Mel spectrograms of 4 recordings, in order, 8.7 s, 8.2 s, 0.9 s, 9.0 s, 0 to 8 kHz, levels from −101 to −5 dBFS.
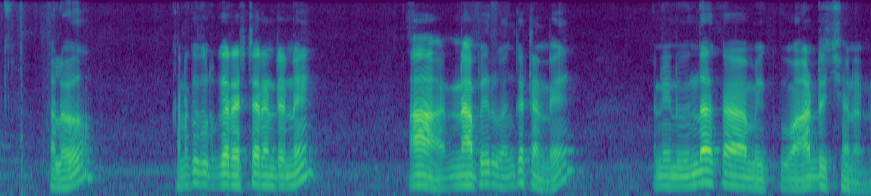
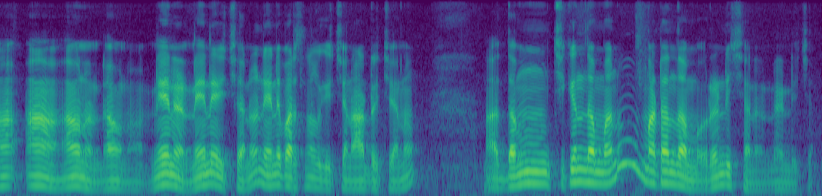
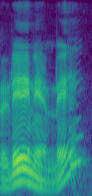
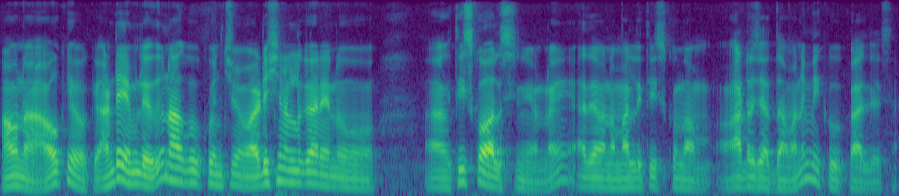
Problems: none marked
